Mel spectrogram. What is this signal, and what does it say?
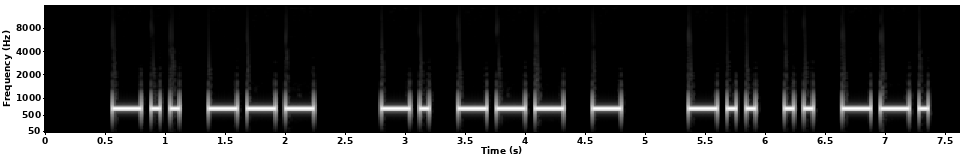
Morse code, heard as a keyed tone, about 16 wpm, 700 Hz. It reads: DO NOT DIG
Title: Sentences from Top 1600 Words 15wpm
